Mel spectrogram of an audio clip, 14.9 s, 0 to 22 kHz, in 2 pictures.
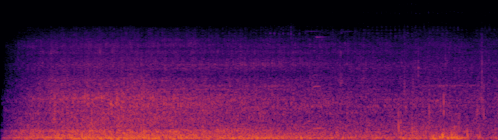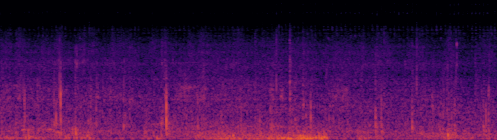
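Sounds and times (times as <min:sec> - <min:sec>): large vehicle engine running: 0:00.2 - 0:08.8.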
